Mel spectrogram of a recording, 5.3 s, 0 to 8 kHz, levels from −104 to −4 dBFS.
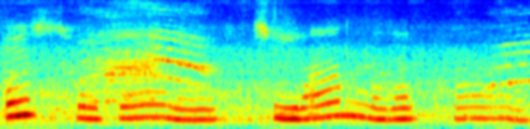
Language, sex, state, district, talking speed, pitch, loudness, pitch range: Hindi, female, Madhya Pradesh, Umaria, 90 wpm, 260 Hz, -17 LUFS, 250-275 Hz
